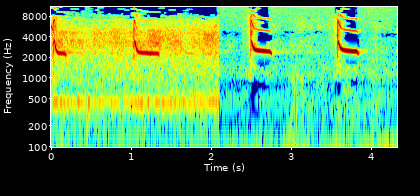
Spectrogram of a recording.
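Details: Common redshank giving four piercing whistled calls, each a quick downward slide ending in a flat note. A low steady hum sounds through the first half, then quiet between the last two calls.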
